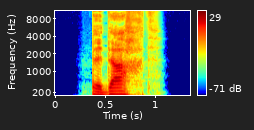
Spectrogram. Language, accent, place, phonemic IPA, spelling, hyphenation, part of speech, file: German, Germany, Berlin, /bəˈdaxt/, Bedacht, Be‧dacht, noun, De-Bedacht.ogg
- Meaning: care, consideration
